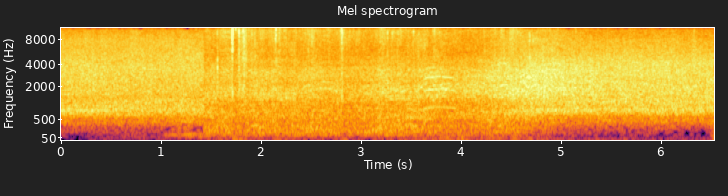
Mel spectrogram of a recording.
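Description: Large stadium crowd noise heard through a TV broadcast, a steady din of many voices, with a few faint clicks about two seconds in.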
